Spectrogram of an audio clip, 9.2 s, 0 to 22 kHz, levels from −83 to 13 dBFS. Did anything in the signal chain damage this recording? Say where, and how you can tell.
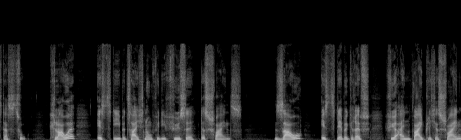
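No, nothing in the signal chain audibly damaged it.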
